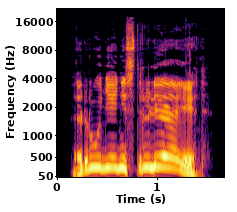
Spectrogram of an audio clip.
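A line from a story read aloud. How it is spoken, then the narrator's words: Loud repeated report. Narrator (Russian): Командиры орудий громко повторяют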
